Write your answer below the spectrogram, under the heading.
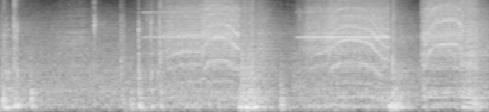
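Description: Cordless drill/driver driving screws through a cabinet door's concealed hinge, after a few light clicks of handling. The motor runs three times in short bursts, and each whine rises and then drops in pitch.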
